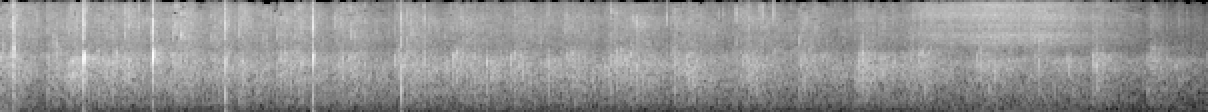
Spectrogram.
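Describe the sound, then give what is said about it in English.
A large crowd at Edgewood applauds steadily to express love for a departing military family on their last weekend there, a dense wash of many hands clapping, with a few sharper claps standing out near the start before the applause settles and carries on evenly. “And can we just express our love for them?”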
